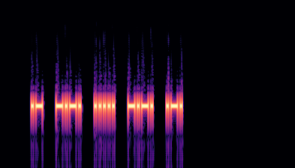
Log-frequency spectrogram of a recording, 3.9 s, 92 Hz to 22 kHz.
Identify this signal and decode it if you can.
Morse code, heard as a keyed tone, about 40 wpm, spaced as for 29 wpm, 700 Hz. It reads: AC5CR
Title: USA Call Signs - 5 Characters - 2x Character Spacing - 40wpm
